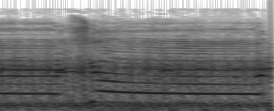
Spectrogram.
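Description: A drill sergeant's voice bellowing a drawn-out "¡Atención!". Each syllable is held long on a slowly falling pitch, with a short break about half a second in.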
